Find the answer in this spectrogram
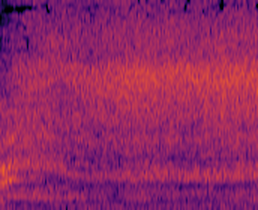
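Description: Sea surf breaking over rocks on the shore: a steady rushing noise.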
